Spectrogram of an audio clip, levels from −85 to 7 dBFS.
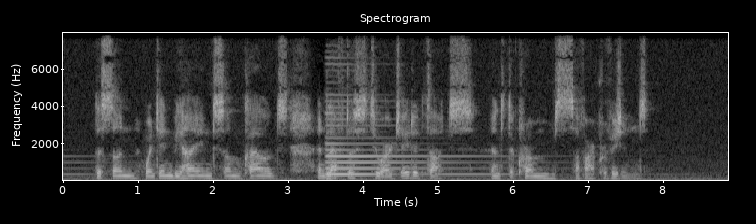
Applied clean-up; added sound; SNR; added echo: none; Guitar; 7 dB; none.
